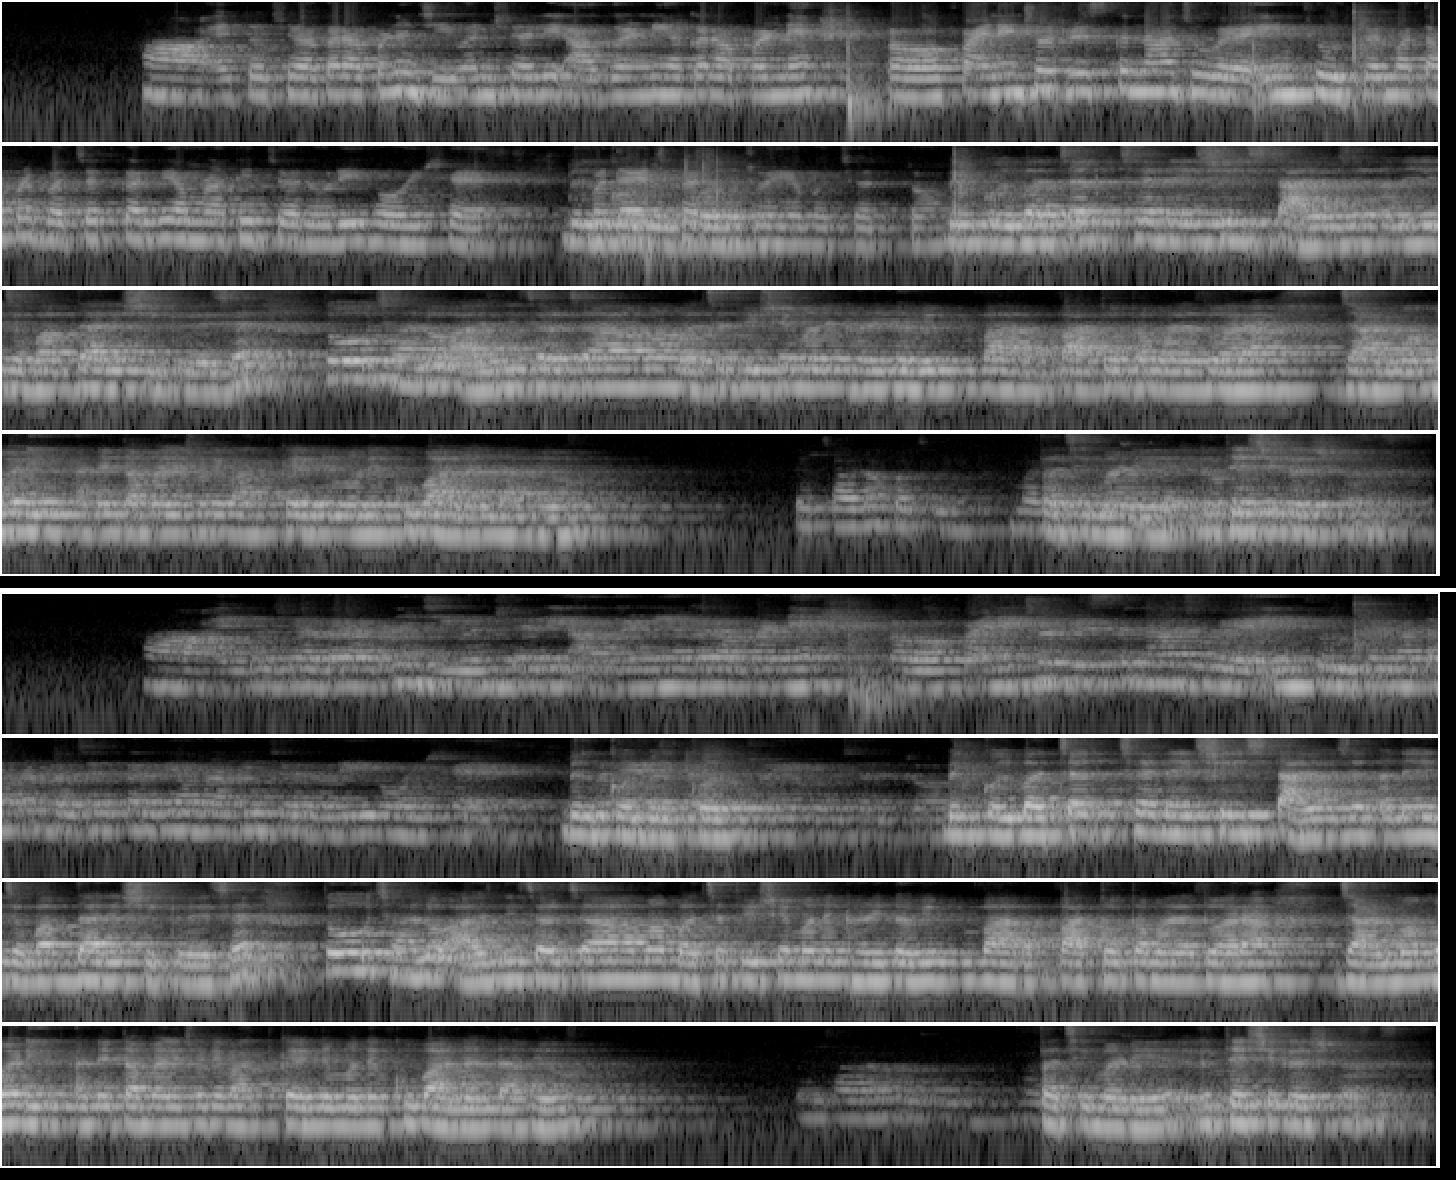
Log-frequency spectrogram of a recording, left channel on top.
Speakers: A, on the left (about 75°); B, on the right (about 35°).
A: હા એ તો છે અગર આપણને જીવનશૈલી આ ગની અગર આપણને, ફાઈનેન્શયલ રિસ્ક ના જોએ. ઇન ફ્યુચરમાં તો આપણે બચત કરવી હમણાંથી જ જરૂરી હોય છે.
B: બિલકુલ
A: બધાએ
B: બિલકુલ,
A: જ કરવું જોઈએ બચત તો
B: બિલકુલ
A: તો
B: બચત છે ને શિસ્ત આજન અને જવાબદારી શીખવે છે, તો ચાલો આ આની ચર્ચામાં બચત વિશે મને ઘણી નવી વાતો તમારા દ્વારા, જાણવા મળી. અને તમારી જોડે વાત કરીને મને ખુબ આનંદ આવ્યો.
A: ચાલો પછી
B: પછી
A: જય
B: મળીએ
A: શ્રી કૃષ્ણ
B: ધ શ્રી કૃષ્ણ. <inaudible>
